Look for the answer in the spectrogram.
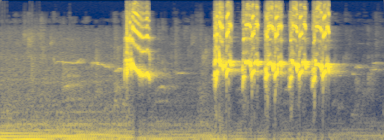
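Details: Caged orange-headed thrush from Singaraja, northern Bali, singing vigorously in the kabel konslet style: after a faint low hum, one harsh buzzy burst, then five rapid, loud, crackling buzzy bursts in quick succession.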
